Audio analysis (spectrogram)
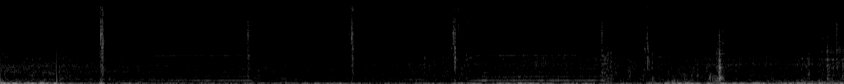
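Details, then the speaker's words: Ducati 916 Biposto with 13,800 km, standing 15 years, on first start attempt after belt change: two 1.5-second fuel pump priming buzzes with a thin whine. Owner thought the pump sounded dry and not drawing fuel; the bike then failed to start. "you can hear the fuel pump buzzing and it just didn't quite sound to me like it was drawing fuel through. It sounded dry."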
